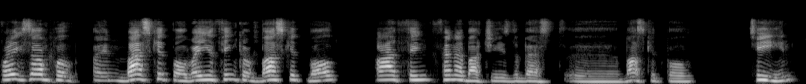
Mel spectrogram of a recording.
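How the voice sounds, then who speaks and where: A man's voice: high voice, animated, a little slow. A man from Turkey, teaching an English grammar lesson and explaining each point patiently with everyday examples. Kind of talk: recorded classroom-style English lesson.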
